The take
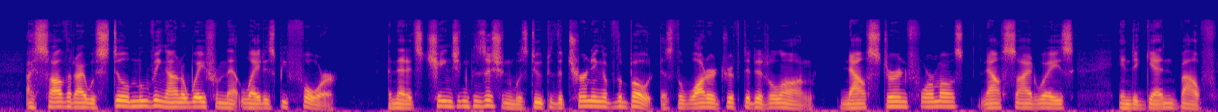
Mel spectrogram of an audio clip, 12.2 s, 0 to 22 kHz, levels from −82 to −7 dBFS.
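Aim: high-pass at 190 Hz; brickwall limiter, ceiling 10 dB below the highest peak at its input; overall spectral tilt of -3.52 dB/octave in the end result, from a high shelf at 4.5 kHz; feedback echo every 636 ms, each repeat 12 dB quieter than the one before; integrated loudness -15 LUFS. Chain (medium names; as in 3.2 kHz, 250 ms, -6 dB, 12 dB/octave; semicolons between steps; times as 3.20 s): high-pass 190 Hz; treble shelf 4.5 kHz +5.5 dB; peak limiter -17 dBFS; feedback delay 636 ms, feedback 25%, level -12 dB; trim +14.5 dB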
